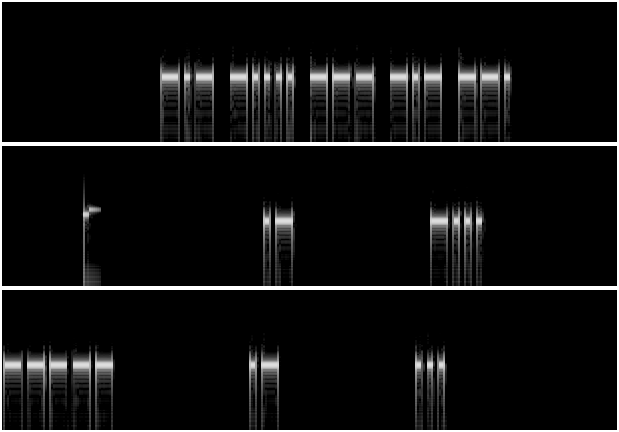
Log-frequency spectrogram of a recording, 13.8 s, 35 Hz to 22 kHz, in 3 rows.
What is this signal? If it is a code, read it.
Morse code, heard as a keyed tone, about 28 wpm, spaced as for 12 wpm, 700 Hz. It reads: K6OKG AB0AS
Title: USA Call Signs - 5 Characters - 8x Character Spacing - 28wpm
